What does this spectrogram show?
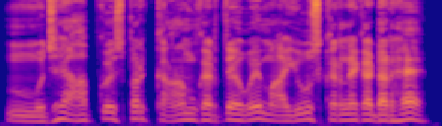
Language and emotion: Urdu, fearful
